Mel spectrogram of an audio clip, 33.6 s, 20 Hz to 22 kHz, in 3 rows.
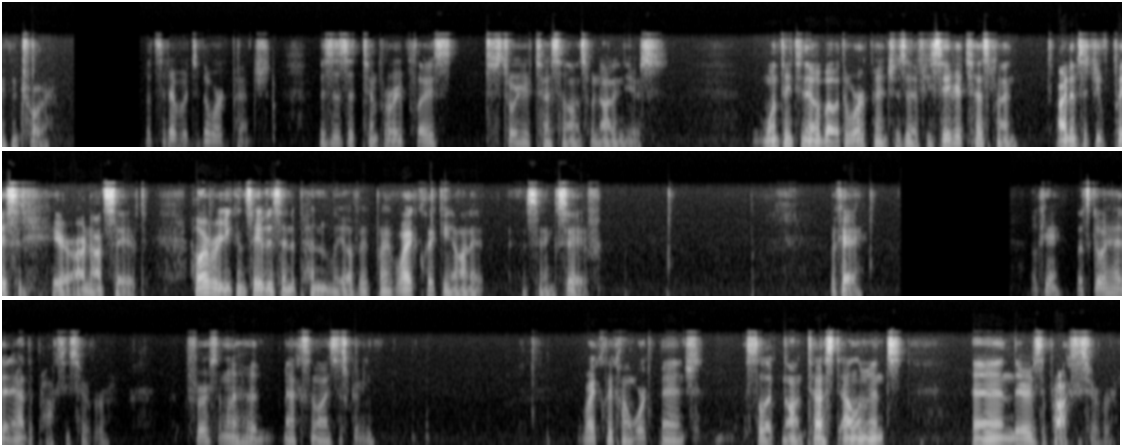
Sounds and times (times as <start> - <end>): Speech: 0.0 - 0.6, 1.5 - 6.7, 7.5 - 17.2, 19.5 - 19.9, 21.5 - 23.5, 24.3 - 26.2, 28.2 - 31.5, 32.1 - 33.5
Inside, small room: 0.0 - 0.8, 1.4 - 20.2, 21.3 - 33.5.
